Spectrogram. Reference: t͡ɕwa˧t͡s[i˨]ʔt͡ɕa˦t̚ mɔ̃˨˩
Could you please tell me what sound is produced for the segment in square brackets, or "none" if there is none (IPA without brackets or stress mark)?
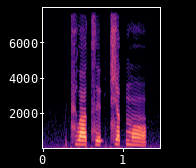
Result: e˨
